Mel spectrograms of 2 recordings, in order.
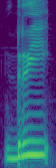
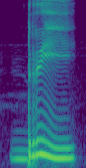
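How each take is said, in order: First: ड्री with a short i, rising; ड्री said as quick "dri"; short vowel. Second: ड्री with a held, falling ee; ड्री said as long "dreee"; long vowel. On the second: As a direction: stretch the ee in ड्री. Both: Shown as a demonstration. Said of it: "बारह खड़ी के format में".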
